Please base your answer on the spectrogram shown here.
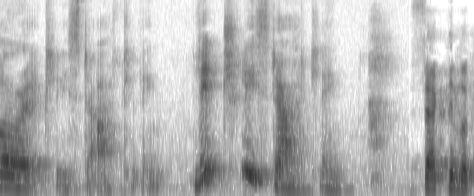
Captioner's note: gasps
